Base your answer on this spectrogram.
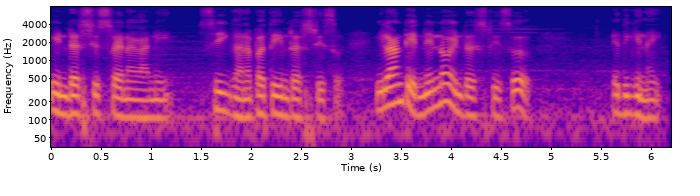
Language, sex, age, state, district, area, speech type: Telugu, male, 18-30, Telangana, Hyderabad, urban, spontaneous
